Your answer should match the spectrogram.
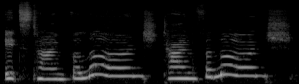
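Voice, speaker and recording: Woman acting a high-calling mother. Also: lively intonation, extremely slow, heavily acted. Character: busy mother calling her children home.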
